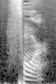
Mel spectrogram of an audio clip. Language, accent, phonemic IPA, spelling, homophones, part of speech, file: English, US, /foɹ/, fore, four, adjective / interjection / noun / adverb, En-us-fore.ogg
- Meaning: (adjective) 1. Former; occurring earlier (in some order); previous 2. Forward; situated towards the front (of something)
